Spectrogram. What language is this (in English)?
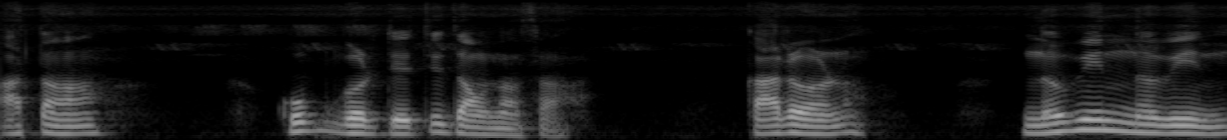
Konkani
